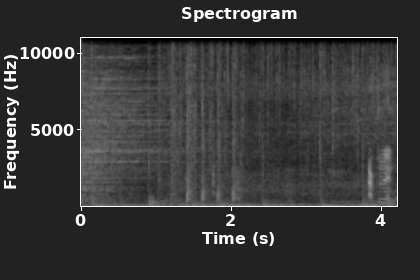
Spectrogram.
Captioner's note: door knocking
